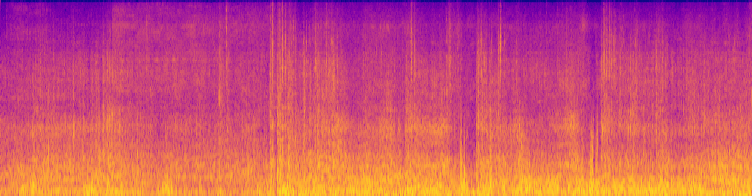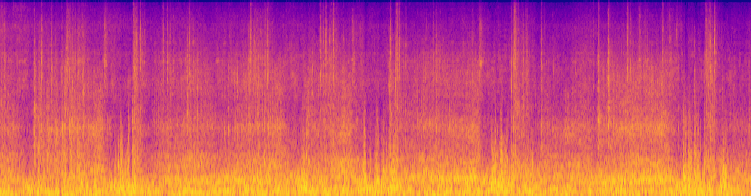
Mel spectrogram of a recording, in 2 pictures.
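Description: Wind rushing over the action-camera microphone while a Commencal Supreme DH downhill mountain bike rolls fast down a dirt trail, its tyres on the dirt and the bike rattling, with frequent sharp knocks as it hits bumps and roots.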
